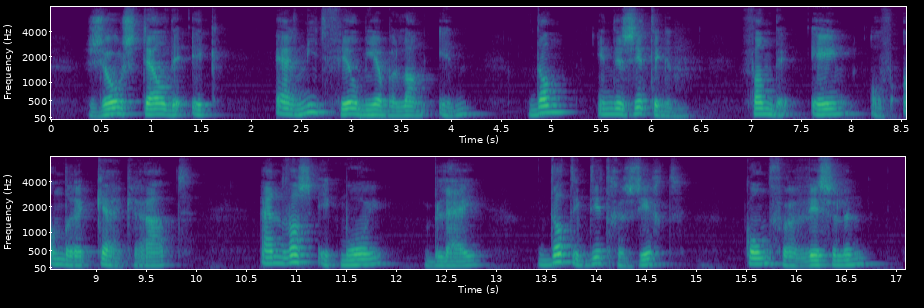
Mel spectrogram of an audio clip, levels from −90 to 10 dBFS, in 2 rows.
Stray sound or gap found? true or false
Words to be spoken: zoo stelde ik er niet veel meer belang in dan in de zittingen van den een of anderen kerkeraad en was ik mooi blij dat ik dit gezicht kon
false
